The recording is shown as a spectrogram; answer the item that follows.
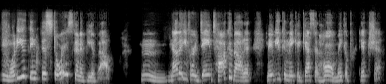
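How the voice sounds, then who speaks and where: A mother reading a children's picture book aloud, with sing-song storytelling and drawn-out sound words. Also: medium pitch, lively intonation, a bit bright, breathy edge, poor audio. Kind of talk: children's read-aloud with questions.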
